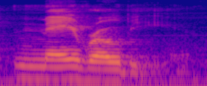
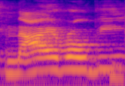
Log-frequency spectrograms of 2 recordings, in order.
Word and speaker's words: Nairobi: he was she was like oh, I want to go to like Nairobi. I was like, what? Nairobi? I was like, shouldn't you at least know how to pronounce the name of their capital before you go? It's Nairobi.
